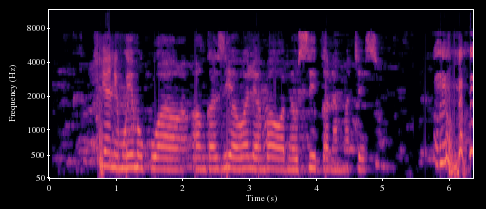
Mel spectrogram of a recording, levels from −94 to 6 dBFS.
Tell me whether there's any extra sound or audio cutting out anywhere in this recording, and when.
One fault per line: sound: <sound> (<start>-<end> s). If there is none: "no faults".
no faults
